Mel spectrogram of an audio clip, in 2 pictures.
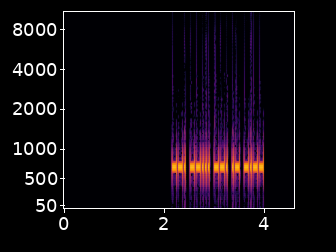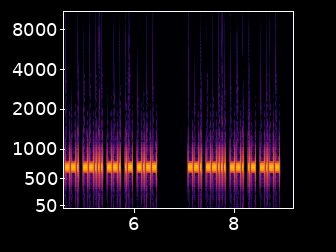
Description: Morse code, heard as a keyed tone, about 40 wpm, 700 Hz. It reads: G7GAY G7GAY G7GAY
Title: DXCC-100 Call Signs - 5 Characters - Repeated 3x - 40wpm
